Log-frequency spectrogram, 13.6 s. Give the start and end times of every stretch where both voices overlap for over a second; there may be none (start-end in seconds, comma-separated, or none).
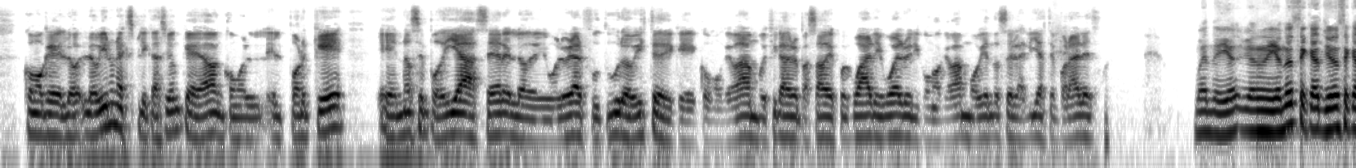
none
